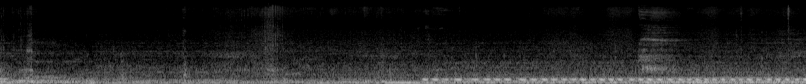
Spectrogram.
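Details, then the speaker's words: Car on a test drive with ABS codes C1222 and C1236 and left rear wheel speed signal dropping out; steady pulsing buzz as ABS engages on an ordinary stop, traced to damaged rear tone rings, both replaced. "This thing's actually going into an ABS stop now as I'm hitting the brakes."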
